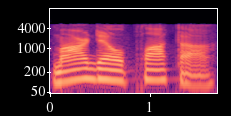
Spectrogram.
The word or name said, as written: Mar del Plata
